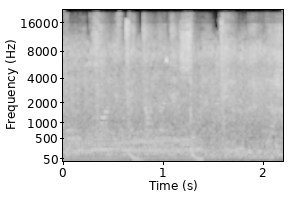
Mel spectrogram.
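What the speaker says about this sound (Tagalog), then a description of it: "Testing tayo ngayon ng pressure washer" An induction-type pressure washer with a large motor runs steadily and loudly up close, a constant mechanical hum with shifting tonal whine beneath faint voices.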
